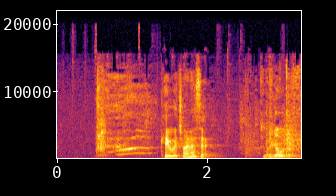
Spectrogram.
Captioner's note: laughing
